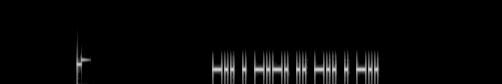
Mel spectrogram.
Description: Morse code, heard as a keyed tone, about 40 wpm, 700 Hz. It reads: DECIDED
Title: ED Suffix - Top 100 Words with Base Words 40wpm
